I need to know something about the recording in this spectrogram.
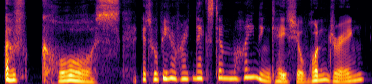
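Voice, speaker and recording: A possessive, sadistic demon ruler with a British accent, played by an ASMR performer. The delivery is slow and theatrical, with haughty mockery and big swoops in pitch. The sound is close and dry, as in an intimate roleplay. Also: very animated, a little mellow, no echo. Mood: amused, menacing. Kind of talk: ASMR roleplay, scripted monologue.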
